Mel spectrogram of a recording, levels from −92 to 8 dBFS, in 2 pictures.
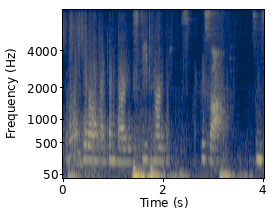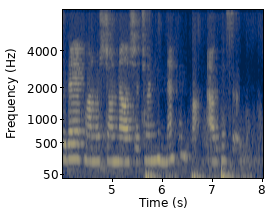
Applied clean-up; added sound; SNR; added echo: neural separator model SepFormer DNS4.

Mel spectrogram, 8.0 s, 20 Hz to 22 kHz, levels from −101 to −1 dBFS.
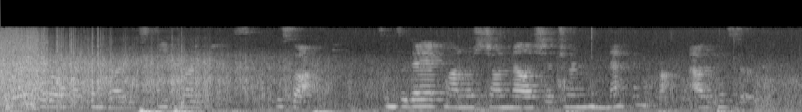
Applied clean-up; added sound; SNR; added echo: none; Thunder; 3 dB; reverberation time 0.7 s.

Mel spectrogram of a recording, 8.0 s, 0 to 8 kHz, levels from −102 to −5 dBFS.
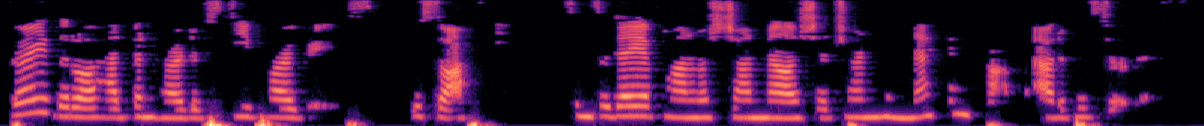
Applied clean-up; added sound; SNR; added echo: none; none; none; none.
